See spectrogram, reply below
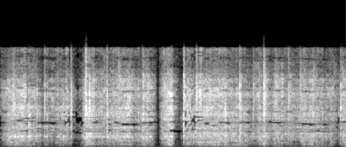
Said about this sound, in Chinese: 红袋鼠告诉他们：“ 这是转笔刀，用来削铅笔的。” 哇，好好玩呀！ 他们三人把彩色铅笔插到圆孔里，用手一转，沙沙沙，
